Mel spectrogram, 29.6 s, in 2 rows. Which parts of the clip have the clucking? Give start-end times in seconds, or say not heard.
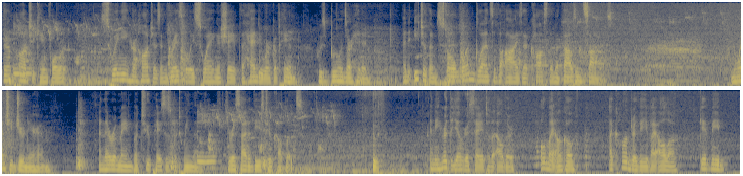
0.2-2.8, 18.6-21.5.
